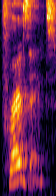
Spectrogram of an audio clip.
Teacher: So, you can either say present, so you stress the second syllable, or you say present, so you stress the first syllable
